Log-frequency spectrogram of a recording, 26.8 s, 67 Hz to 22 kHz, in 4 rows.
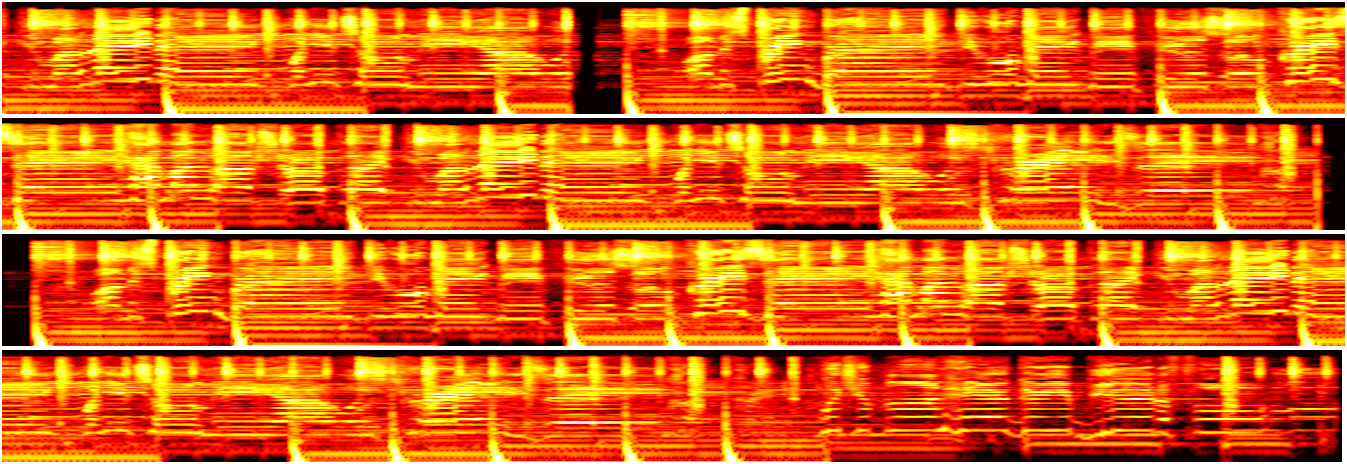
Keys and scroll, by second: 18.8-19.9 typing.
